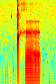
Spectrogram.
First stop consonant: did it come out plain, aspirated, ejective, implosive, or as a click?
click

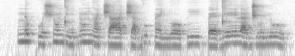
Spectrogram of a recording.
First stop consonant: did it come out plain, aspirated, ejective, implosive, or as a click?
plain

